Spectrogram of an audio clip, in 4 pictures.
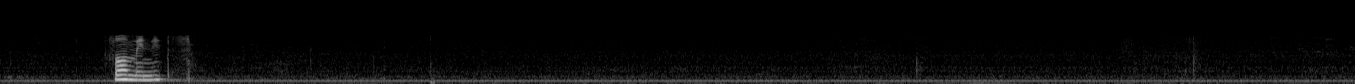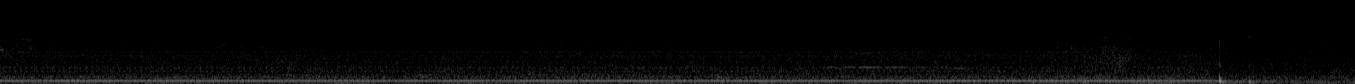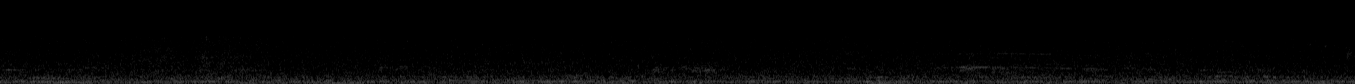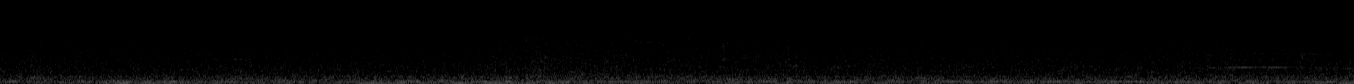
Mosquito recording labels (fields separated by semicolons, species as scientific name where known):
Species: no mosquito; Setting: insect culture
